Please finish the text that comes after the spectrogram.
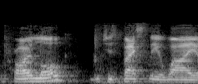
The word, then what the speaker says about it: Prolog: Prolog is first syllable.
